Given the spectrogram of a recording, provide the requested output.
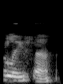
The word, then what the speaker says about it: Salisa: So do I pronounce it right? Salisa? Salisa, yes.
